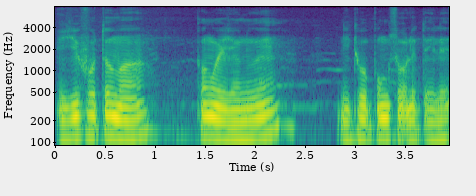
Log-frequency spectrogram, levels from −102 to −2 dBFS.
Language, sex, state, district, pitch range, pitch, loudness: Wancho, male, Arunachal Pradesh, Longding, 105-120 Hz, 110 Hz, -16 LUFS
